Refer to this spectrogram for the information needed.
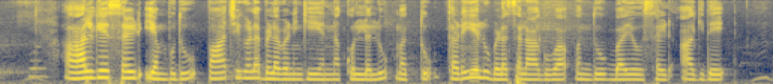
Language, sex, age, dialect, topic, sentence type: Kannada, female, 18-24, Mysore Kannada, agriculture, statement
